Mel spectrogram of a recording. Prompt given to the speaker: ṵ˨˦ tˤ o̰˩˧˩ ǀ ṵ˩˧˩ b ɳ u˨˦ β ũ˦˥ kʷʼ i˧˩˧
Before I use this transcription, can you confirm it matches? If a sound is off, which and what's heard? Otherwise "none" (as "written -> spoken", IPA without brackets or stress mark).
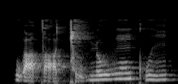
none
